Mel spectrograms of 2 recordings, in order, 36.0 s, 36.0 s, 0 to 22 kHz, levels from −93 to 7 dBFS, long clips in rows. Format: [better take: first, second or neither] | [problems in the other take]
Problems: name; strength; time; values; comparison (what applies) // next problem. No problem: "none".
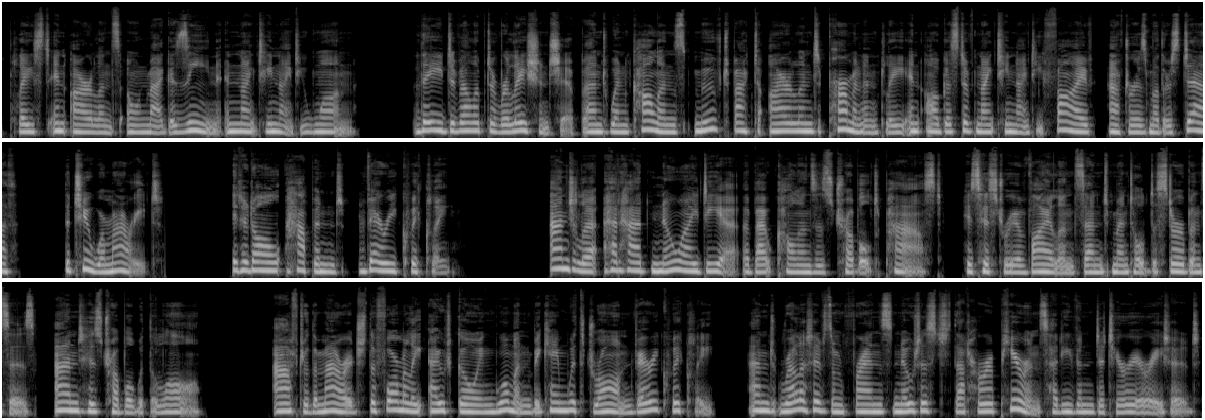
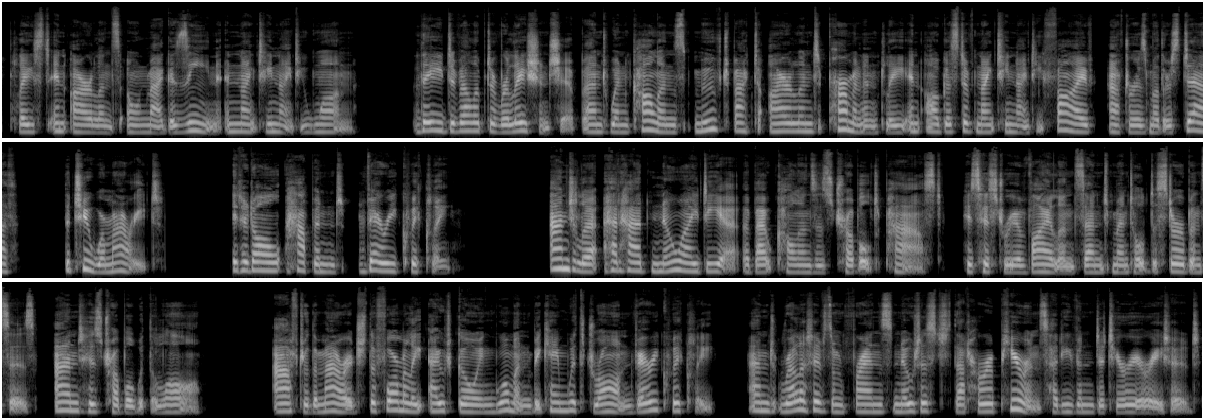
first | thin; very; fading below 300 Hz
